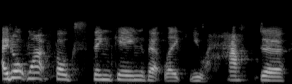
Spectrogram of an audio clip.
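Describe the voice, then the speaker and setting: A woman co-facilitating a workshop over a video call, relaxed and hesitant, with lots of fillers. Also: medium pitch, moderate pace, no echo. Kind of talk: casual video-call discussion. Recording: dull lo-fi call audio.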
